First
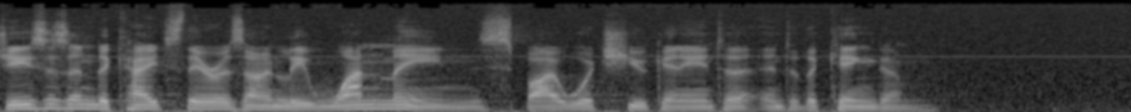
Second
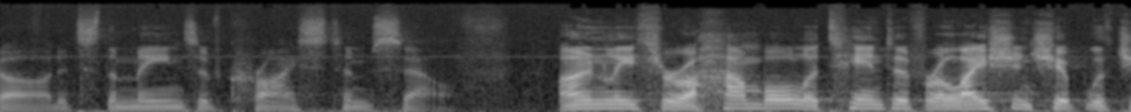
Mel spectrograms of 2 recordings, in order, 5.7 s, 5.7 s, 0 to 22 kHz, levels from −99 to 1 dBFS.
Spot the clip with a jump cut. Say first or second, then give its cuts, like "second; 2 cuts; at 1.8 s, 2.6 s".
second; 1 cut; at 2.7 s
